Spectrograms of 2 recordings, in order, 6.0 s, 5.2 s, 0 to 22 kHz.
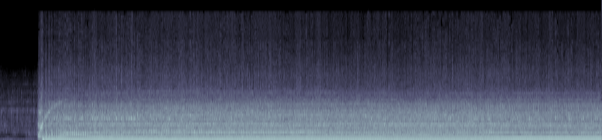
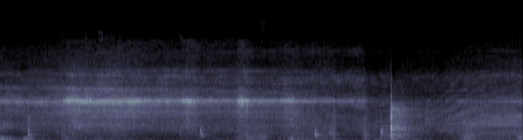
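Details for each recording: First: Husky (possibly Campbell Hausfeld) 17-gallon air compressor, after repairing broken regulator-to-switch fitting, run outside: starts abruptly then steady even drone with strong mid tone, no knocks or hiss; pumps up normally, no leakage heard. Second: Husky 17-gallon air compressor, previously repaired broken regulator-to-switch fitting: steady high-pitched hiss with handling clicks. Pressure regulator leaking air; needs a new regulator.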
